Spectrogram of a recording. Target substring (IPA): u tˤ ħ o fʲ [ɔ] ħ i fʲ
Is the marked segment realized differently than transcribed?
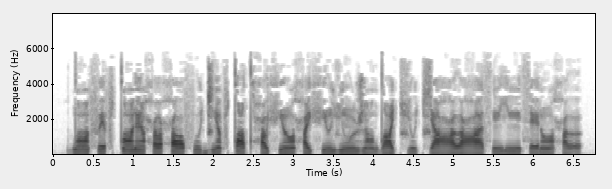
yes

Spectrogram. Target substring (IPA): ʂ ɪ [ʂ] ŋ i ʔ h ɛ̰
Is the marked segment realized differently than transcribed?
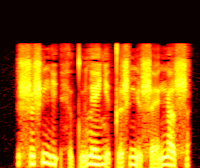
no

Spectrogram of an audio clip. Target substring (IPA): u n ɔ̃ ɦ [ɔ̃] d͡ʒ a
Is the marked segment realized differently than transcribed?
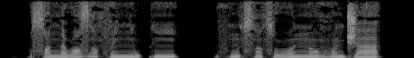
no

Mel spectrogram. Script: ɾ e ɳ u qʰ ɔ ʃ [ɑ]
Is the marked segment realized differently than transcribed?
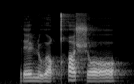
yes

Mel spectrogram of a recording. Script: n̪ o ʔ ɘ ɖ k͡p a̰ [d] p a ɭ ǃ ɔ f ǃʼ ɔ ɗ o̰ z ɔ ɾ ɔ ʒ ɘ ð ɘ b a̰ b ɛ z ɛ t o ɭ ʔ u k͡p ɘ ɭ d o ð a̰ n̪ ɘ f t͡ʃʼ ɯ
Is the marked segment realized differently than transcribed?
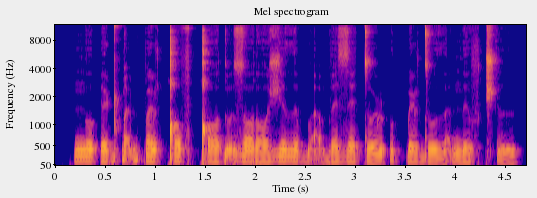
yes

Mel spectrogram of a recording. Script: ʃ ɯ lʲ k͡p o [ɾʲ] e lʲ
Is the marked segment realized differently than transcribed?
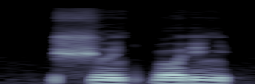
no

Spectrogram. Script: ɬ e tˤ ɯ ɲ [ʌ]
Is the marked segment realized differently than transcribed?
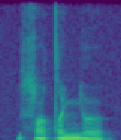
no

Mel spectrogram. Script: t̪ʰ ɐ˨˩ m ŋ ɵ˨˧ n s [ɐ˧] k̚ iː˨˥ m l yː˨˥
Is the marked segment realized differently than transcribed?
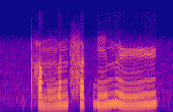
yes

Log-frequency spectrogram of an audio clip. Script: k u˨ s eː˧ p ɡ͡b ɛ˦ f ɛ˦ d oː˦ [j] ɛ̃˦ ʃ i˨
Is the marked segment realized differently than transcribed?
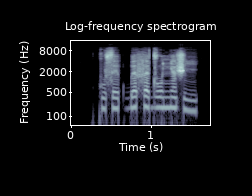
yes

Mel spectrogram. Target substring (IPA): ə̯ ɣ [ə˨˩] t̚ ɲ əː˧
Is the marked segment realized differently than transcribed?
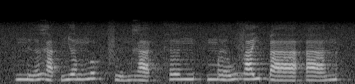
yes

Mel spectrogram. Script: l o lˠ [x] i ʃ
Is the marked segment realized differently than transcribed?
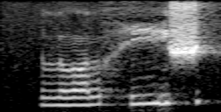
yes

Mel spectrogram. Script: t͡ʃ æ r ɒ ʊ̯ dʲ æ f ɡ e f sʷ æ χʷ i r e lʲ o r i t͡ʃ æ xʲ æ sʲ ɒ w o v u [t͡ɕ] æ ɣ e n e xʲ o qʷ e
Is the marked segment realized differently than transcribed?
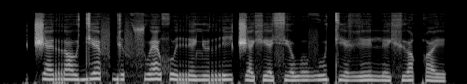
yes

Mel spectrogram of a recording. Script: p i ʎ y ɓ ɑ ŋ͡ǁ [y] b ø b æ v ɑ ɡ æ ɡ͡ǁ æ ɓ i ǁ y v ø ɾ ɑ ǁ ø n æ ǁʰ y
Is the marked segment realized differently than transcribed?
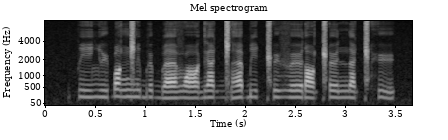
yes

